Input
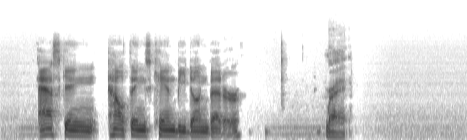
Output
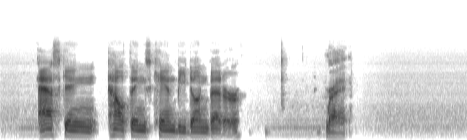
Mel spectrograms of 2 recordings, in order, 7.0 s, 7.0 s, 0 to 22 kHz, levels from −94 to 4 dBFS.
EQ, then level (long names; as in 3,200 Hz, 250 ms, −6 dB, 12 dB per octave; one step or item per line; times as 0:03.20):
loudspeaker in its box 420–4,100 Hz, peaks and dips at 560 Hz −5 dB, 1,400 Hz −4 dB, 2,100 Hz −5 dB, 3,300 Hz −9 dB
+7.5 dB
